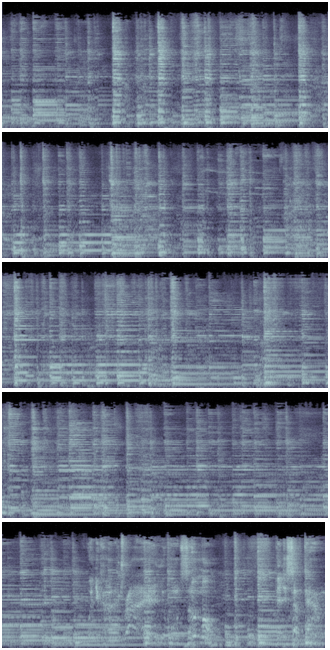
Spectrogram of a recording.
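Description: Steel-string acoustic guitar played solo, strummed in a steady rhythm with chord changes, no singing for most of it.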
